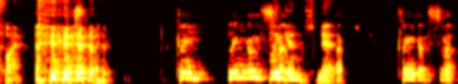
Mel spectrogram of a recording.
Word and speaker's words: Klingensmith: very special guest lingerman did I pronounce that right uh no but that's fine cling cling Smith Smith Clingan Smith not men okay I need to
